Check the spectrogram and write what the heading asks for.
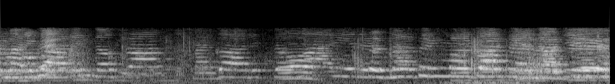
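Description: A group of children singing a song together, with a short dip between lines about two and a half seconds in.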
